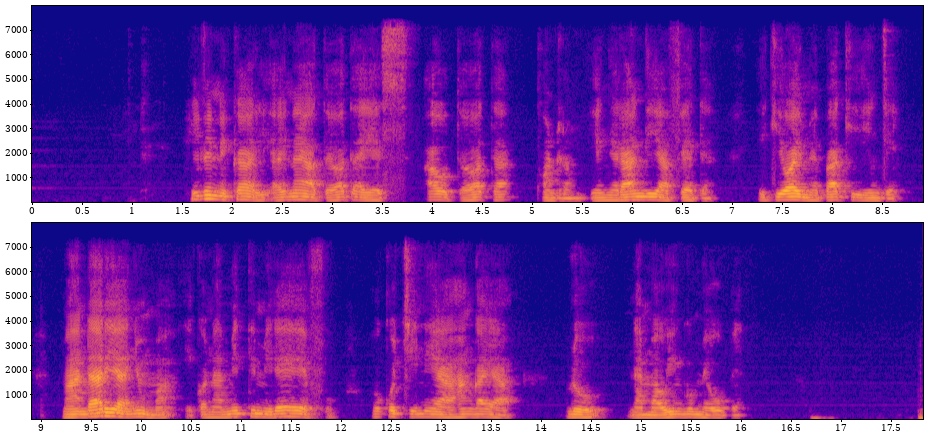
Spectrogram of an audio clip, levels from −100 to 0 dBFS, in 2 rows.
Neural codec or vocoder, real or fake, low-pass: none; real; 7.2 kHz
